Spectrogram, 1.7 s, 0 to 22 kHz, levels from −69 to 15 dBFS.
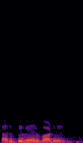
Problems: low volume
